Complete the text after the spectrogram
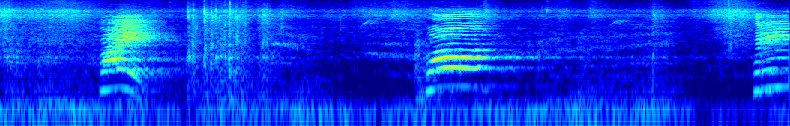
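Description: A group of children shout a count together outdoors.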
